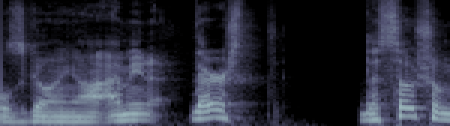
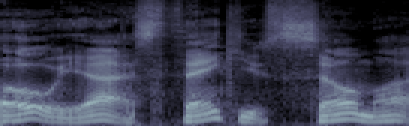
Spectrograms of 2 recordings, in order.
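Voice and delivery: mock-emphatic, acted-out grateful tone. Recounting taking a donation call on the phone: retelling emphatic thanks. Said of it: "and very emphatic and just like".

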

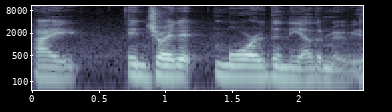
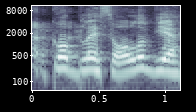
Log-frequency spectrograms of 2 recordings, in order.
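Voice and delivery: booming, very loud, high Australian accent; 7 semitones higher, 16 dB louder than usual. Giving a deity an Aussie accent as an example, in an Aussie accent. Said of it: "just put an Aussie accent on them".

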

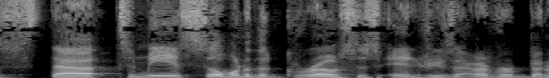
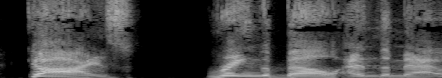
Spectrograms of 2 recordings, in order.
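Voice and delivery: mock yell, high and loud; 6 semitones higher, 5 dB louder than usual. Retelling a call from the sidelines to end the match: imitating Jury yelling. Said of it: "Jury yells at the ring bell".

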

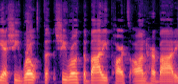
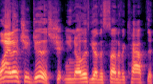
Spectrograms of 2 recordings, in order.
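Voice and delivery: yelling, loud and high. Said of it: "he's yelling".

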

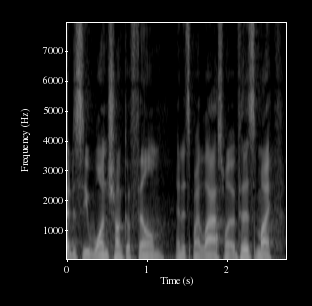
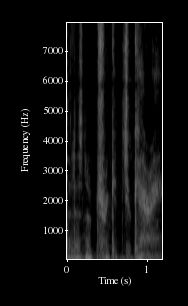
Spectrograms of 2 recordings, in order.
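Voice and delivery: real breathy, hushed near-whisper; 16 dB quieter than usual. Quoting a mysterious movie character's lines: imitating a breathy voice. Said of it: "He's got that real breathy voice".

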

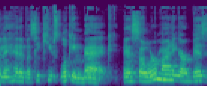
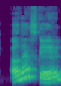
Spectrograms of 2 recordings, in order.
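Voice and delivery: mock offhand, indifferent, nonchalant tone; 2 semitones higher than usual. Showing how a reply to promotion news sounds: nonchalant tone. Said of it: "I sound always nonchalant".

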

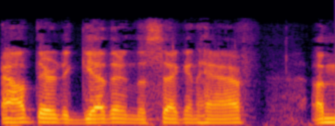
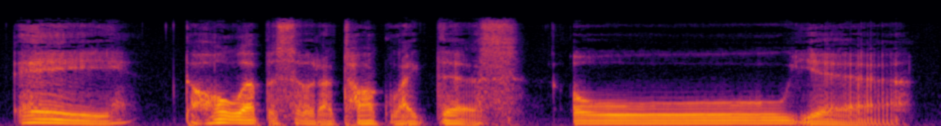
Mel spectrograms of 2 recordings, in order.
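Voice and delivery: very slow, smooth, low, hushed late-night radio voice; 6 semitones lower, 7 dB quieter than usual. Recalling recording the last episode late at night in a hotel, the speaker demos the quiet storm voice. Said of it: "had to do my quiet storm voice".

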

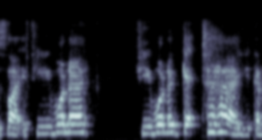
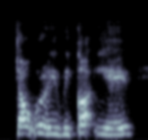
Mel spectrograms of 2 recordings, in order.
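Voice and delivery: put-on whispering. Retelling what someone behind said at a rally: imitating someone whispering. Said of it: "somebody whispered in my ear".

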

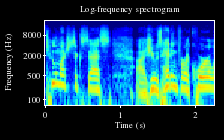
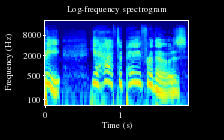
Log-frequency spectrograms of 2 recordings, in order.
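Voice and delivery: exasperated, fed-up, long-suffering, drawn-out, higher voice; 7 semitones higher than usual. Retelling a TV scene where Serena stops Blair: imitating exasperated Serena. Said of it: "an exasperated Serena just goes".

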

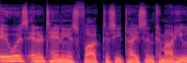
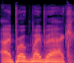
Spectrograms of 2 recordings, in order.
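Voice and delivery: mock insincere, fake-sounding tone. Mocking how a fighter's excuse sounded fake: imitating the fighter sounding fake. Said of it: "It sounds like he's like".

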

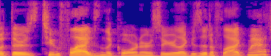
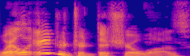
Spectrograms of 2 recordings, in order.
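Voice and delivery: sing-song alien voice, pitch swooping up and down; 2 semitones lower than usual. Talking about a show with a co-speaker, you turn into Yoda: Yoda voice. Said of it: "I just turned into Yoda".

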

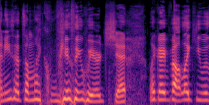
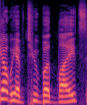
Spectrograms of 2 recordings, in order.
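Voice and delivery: put-on American accent. Retelling what a date said at a bar: imitating an American accent. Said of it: "so American".

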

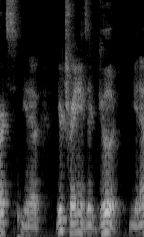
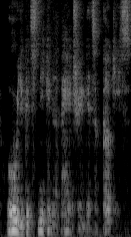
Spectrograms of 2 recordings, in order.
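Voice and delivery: hushed, tempting, little evil whisper; 7 dB quieter than usual. Acting out the little evil voice on your shoulder: little evil shoulder voice. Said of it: "the little evil voice on your shoulder".

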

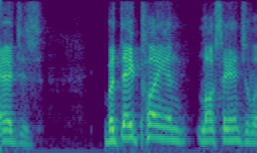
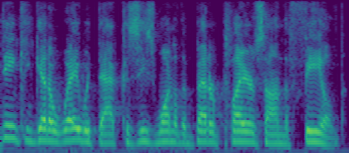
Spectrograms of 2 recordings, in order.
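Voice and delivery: plain

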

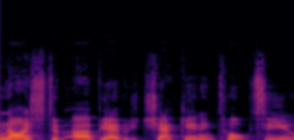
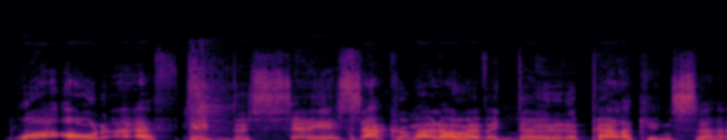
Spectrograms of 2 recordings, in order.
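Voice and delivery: fake, higher-pitched, near-tears tearful pleading voice; 7 semitones higher than usual. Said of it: "he's getting emotional about these Pelicans".

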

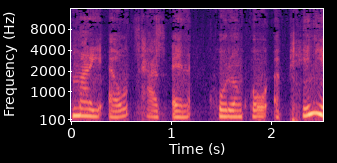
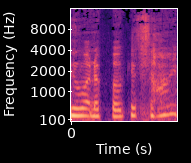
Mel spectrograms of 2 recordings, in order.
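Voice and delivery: put-on stuttering speech; 2 semitones higher than usual. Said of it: "he was stuttering so bad".

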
